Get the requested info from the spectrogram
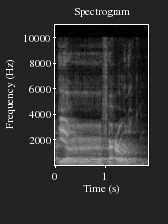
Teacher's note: ഇദ് തദ്ഊൻ ഔ യൻഫഊനകും, സാക്കിനത്തെ നൂനും ശേഷം ഫാഉം വീണ്ടും വന്നു. ഇഖ്ഫാ ഹഖീഖി നൽകി മറച്ച് മണിക്കുക, നൂനിനെ അവ്യക്തമാക്കി മണിച്ചുകൊണ്ട് ഉച്ചരിക്കുക. യൻഫഊനകും, മണിക്കൽ തർക്കീഖാണ് ഇവിടെയൊക്കെ.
